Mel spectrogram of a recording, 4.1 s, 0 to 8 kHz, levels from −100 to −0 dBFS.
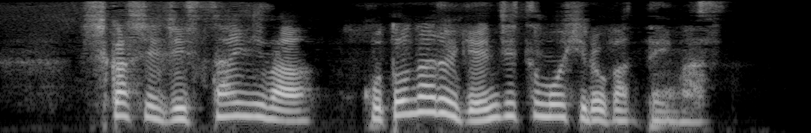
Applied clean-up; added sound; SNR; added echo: neural mask model Resemble Enhance denoiser.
